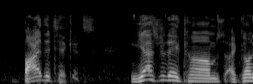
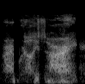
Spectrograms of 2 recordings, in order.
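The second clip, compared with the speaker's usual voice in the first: hushed retold apology; apologetic whisper; 7 dB quieter than usual. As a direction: whisper sorry while slipping out. Apologising to others while leaving.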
